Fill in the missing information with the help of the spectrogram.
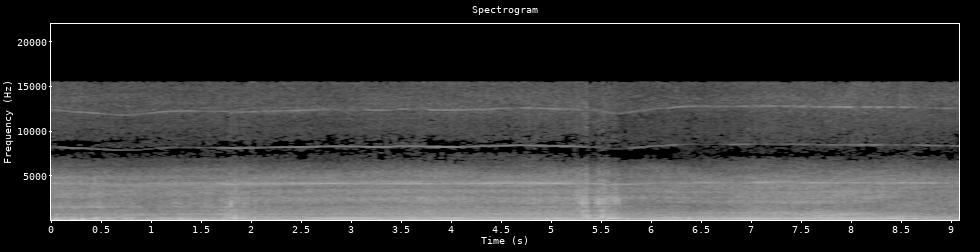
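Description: Handheld electric polisher with a foam pad running steadily against a motorcycle's painted fender: an even motor hum whose pitch shifts slightly under hand pressure, with a couple of brief knocks.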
